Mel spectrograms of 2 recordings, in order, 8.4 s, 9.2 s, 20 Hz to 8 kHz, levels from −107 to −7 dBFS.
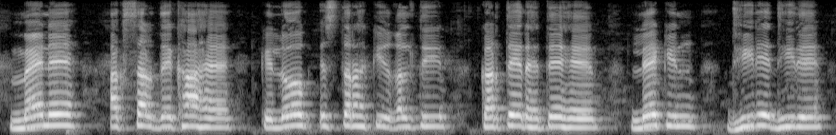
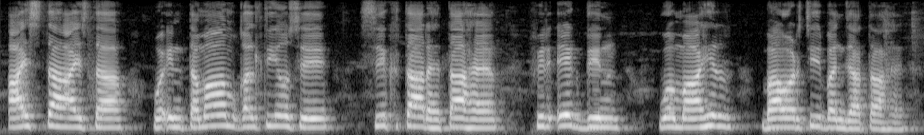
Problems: constant background noise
